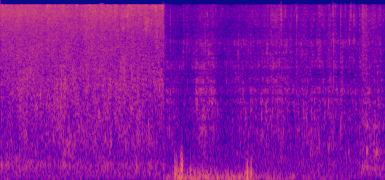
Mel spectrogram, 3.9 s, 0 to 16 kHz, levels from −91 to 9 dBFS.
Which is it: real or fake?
real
